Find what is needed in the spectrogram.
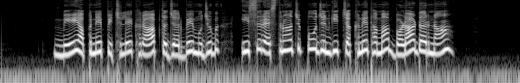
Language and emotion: Dogri, fearful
